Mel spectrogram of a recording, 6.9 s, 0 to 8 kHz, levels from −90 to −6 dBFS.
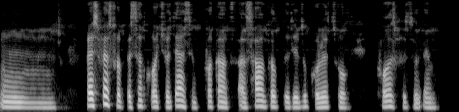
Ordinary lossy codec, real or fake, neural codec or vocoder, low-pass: none; fake; codec, 16 kHz, 2 kbps, FunCodec, trained on LibriTTS, 25 frames a second; none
